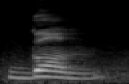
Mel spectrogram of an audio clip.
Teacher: The last E is always silent, muted, so you stop at the consonant.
